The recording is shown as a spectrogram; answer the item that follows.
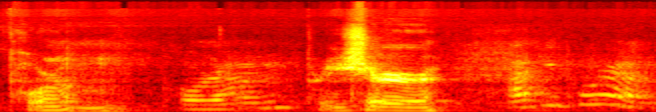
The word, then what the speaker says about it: Purim: Yeah, it's pronounced Purim.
